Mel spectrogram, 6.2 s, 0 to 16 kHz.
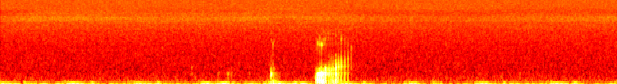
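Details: Deliberately produced stomach rumbling (borborygmi), kept up continuously for about 10 minutes in a close-up ASMR recording. Quiet low belly gurgles with two brief louder rumbles, a normal bowel sound.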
